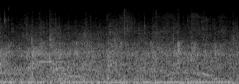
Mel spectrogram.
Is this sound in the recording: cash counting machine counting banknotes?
no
